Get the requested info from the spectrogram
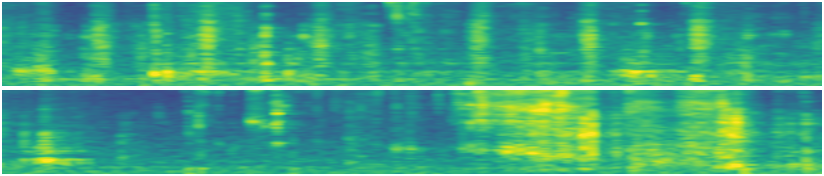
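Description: Close-miked eating of curly fries: a run of small wet mouth clicks and chewing, with a louder noisy burst about five seconds in.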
